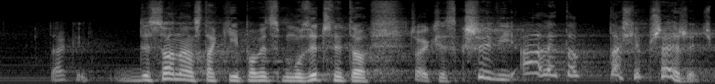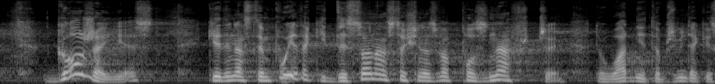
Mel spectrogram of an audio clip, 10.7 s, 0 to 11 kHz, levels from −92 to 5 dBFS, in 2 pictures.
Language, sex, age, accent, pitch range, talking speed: Polish, male, 40-59, native, 135-210 Hz, 155 wpm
